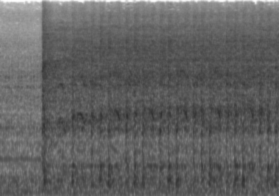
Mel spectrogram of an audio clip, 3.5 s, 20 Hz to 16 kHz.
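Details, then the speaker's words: 2017/2018 Holden Astra four-cylinder with idle misfire (P0300) that clears when revved, relative compression test cranking with throttle floored to disable starting: lopsided rhythm about three beats a second, one stroke lighter; one cylinder at one percent. Low compression in one cylinder. "now as soon as you do that you can see that one cylinder is at one percent only three cylinders is working so this one cylinder has lost this compression"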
